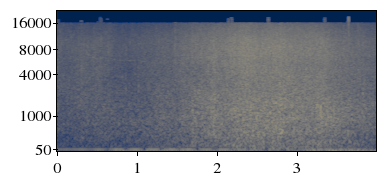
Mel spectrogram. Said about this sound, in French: Je suis dans le filet à l'avant du bateau, littéralement en suspension au-dessus des vagues, si près d'elle qu'elle m'éclabousse.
